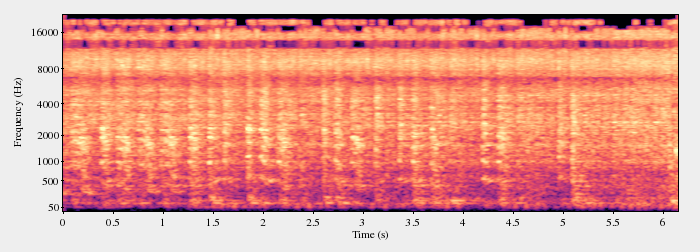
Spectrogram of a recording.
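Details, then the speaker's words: John Deere 5045D tractor, about 10 years old, low hours, 54 hp 2.9 L diesel with undersized battery, jump-started with Avapow pack after glow plugs heat: cold diesel cranks, catches, settles into steady even clatter; healthy start. "I did not expect that to work whatsoever this thing definitely has some power that was very successful it was able to jump this tractor"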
